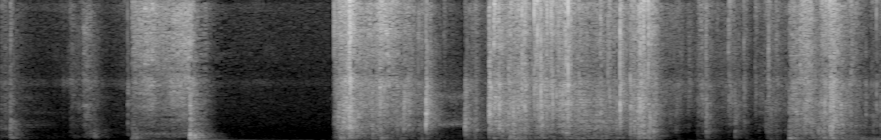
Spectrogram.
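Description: Plastic bubble envelopes crinkle and rustle up close as they are pulled from a parcel of moped parts, in uneven bursts with a short quiet gap before a longer stretch of continuous crackling handling.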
